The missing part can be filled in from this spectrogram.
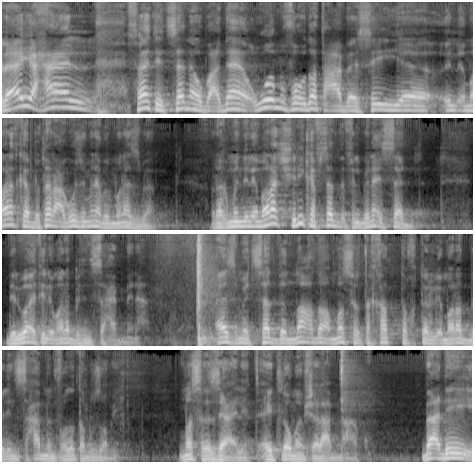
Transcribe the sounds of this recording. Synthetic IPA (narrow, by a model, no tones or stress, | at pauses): alæʔæjːħaːl | fæːt̪et̪sænæwebaʕd̪æhæwemofæwːɑd̪ˤɑːt̪ʕabæsejːæelʔemɑːɾˤɑːt̪̚kæːbet̪ɑɾˤʕɑɡozʔmenhæbelmʊnæsbæ̰ | ɾˤɑɣmʔenːelʔemɑɾˤɑːt̪ʃeɾiːkæfsæfilbenæːʔesːæd̪ː | d̪elwæʔt̪elʔemɑɾˤɑːt̪bet̪ensa̰ħebmenhæ̥ | ʔæzmet̪sæd̪ːenːɑhd̪ˤɑmɑsˤɾt̪æxɑt̪ˤːoxt̪ɑɾˤelʔemɑːɾˤɑːt̪̚belʔɪnsɪ̥ħaːbmemofɑwɑd̪ɑːt̪hɑbezˤɑ̰bḭː | mɑsˤɾzeʕlet̪ʔæjet̪lohmæmeʃʔælʕa̰bma̰ʕa̰ːko̥ | baʕd̪ʔeː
